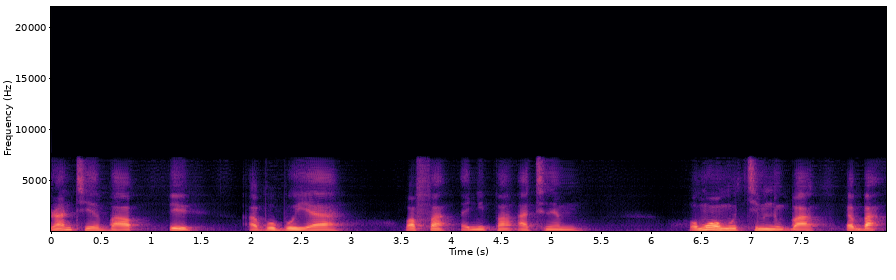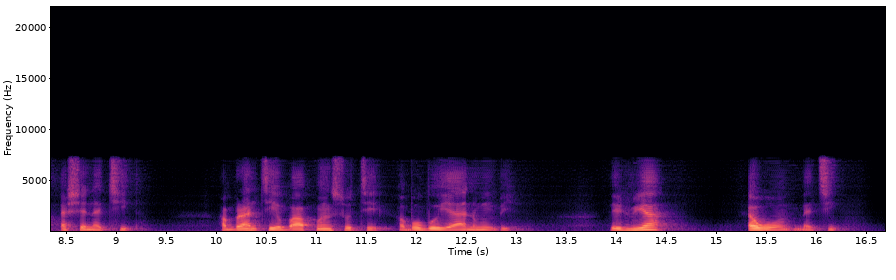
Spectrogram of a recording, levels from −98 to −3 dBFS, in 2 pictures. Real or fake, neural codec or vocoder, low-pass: fake; codec, 16 kHz, about 1 kbps, DyCAST, with the encoder's durations; 7.2 kHz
